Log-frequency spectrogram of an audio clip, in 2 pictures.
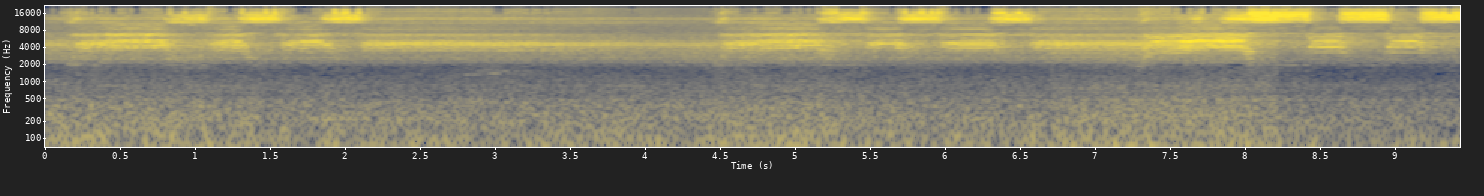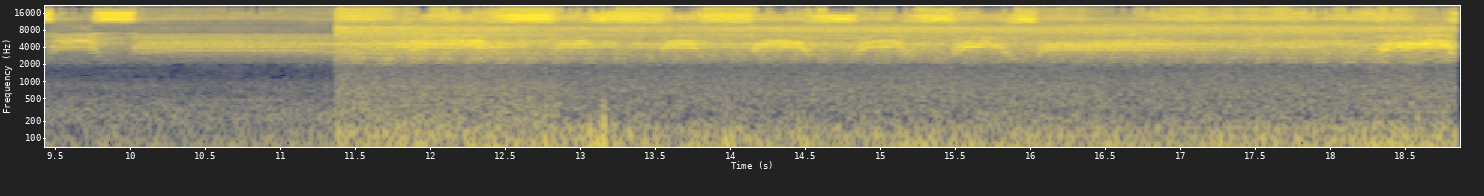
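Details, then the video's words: Cicadas in summer at Kasai Rinkai Park, Tokyo: a dense, high shrill chorus that surges and fades in pulsing bursts during the first half, then settles into a steady, louder continuous drone. "매미소리에 이끌려- / せみの声に引かれて-"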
